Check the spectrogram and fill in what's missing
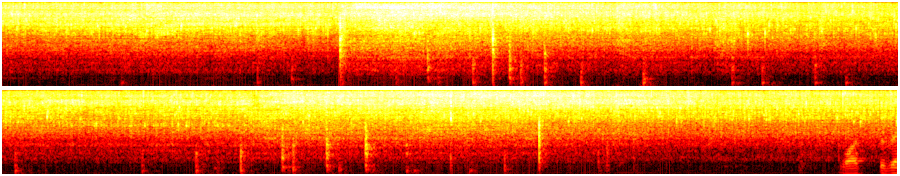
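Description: Garlic sautés in a hot pan with a steady, dense sizzle that runs throughout, punctuated by frequent clicks and scrapes of stirring, with a brief faint trickle of water near the end.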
